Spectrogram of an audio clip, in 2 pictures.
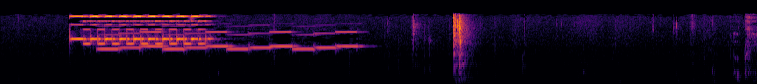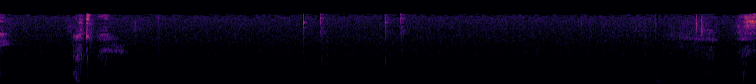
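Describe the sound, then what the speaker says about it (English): A phone ringtone plays loud and clear for about two seconds, then cuts off, followed by scattered clicks and faint game sounds. "The phone's ringing."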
